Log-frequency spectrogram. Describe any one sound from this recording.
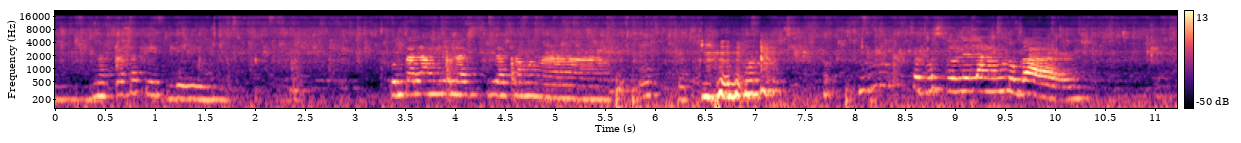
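A young woman talks with animation close by.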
